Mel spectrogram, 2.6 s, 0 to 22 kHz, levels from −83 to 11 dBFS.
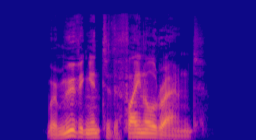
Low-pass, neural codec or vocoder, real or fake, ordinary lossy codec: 14.4 kHz; none; real; AAC, 48 kbps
